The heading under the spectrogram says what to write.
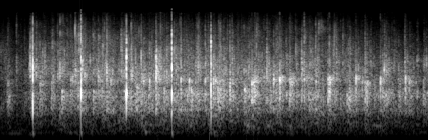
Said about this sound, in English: Can we just clap?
